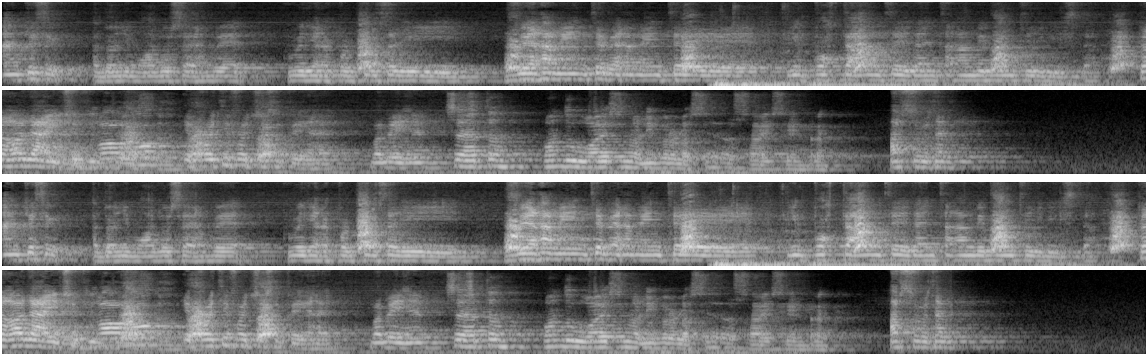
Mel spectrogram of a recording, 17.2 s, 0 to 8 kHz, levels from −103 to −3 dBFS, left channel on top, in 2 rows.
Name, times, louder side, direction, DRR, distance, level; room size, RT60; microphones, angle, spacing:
voice 1, 0.0-11.9 15.2-15.7, right 2 dB, 70° right, 1.9 m, -30 dB
sound 1, 2.6-2.9 3.8-4.0 5.0-5.3 6.4-6.6 7.4-7.6 8.3-8.5 9.5-9.7 10.0-10.2 10.5-10.7, right 6 dB, 45° right, 0.5 m, -26 dB
sound 2, 5.3-14.6, equal, 30° right, 1.9 m, -42 dB
voice 2, 9.0-9.9 11.9-12.4 12.6-14.8, equal, 10° right, 1.5 m, -33 dB
26.0 x 14.0 x 3.8 m
head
